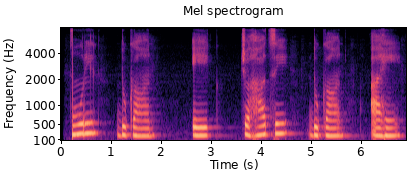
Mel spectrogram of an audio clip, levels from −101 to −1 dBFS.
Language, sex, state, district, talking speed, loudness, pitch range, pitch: Marathi, female, Maharashtra, Dhule, 50 wpm, -22 LUFS, 205-240 Hz, 210 Hz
